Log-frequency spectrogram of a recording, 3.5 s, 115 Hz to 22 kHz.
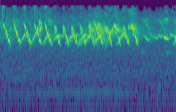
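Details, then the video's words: Double-collared seedeater baderna song, a mix of tui tui, grego, viviti, flauteado and 3ª nota styles used to train captive birds: dense run of fast high buzzy down-slurred and zigzag notes, quite continuous, with faint steady low hum beneath. "ESQUENTE SEU COLEIRO Áudio de Baderna"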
